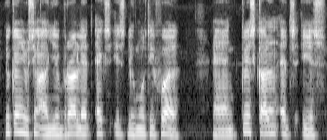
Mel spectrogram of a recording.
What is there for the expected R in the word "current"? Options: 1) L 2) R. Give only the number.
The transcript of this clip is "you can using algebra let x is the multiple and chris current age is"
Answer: 1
